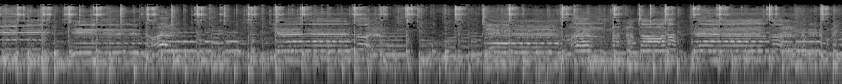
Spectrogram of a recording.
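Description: Small acoustic band playing live: a flute carries the melody in held, wavering notes over acoustic guitars and mandolin, with a shaker rattling a steady beat throughout.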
